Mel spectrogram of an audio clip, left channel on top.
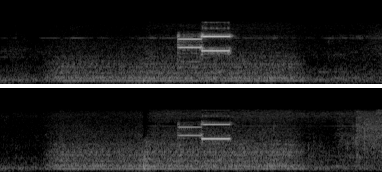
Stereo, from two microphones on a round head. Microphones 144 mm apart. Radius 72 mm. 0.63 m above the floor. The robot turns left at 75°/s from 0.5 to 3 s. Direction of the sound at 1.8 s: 80° left.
